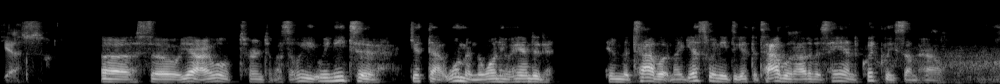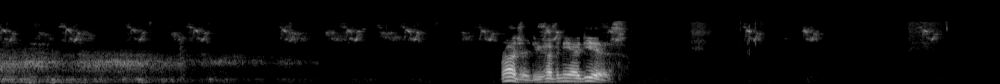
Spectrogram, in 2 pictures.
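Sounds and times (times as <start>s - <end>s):
speech: 0.0s - 10.2s, 15.0s - 16.3s
small pet birds chirping and tweeting: 9.3s - 16.2s, 17.4s - 18.3s, 19.1s - 19.5s.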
